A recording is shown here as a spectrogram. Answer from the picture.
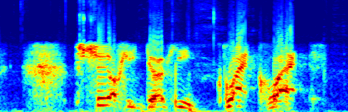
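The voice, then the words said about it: Imitates another person's voice. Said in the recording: “King Booker impersonation... That's King Booker the way he does, man.”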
